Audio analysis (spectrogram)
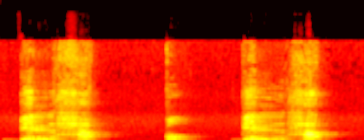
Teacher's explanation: آپ شاید یہ سمجھ رہے ہوں گے کہ میں قاف حرف پر زبر پڑھ رہا ہوں. ایسا نہیں ہے. قاف کو میں ساکن ہی پڑھ رہا ہوں اس دوران، لیکن یہ جو آواز اس کی آپ سن رہے ہیں وہ در حقیقت قاف کی آواز ہے جو کہ مشدد بھی ہے اور قلقلہ مشدد کی آواز ہے.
